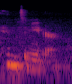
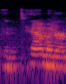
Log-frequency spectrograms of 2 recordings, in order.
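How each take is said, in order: First: The stress falls on a syllable other than 'tam'. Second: The stress falls on the syllable 'tam'. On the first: The speaker calls it wrong. "not pentameter" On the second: The speaker calls it right. "we pronounce it pentameter"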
